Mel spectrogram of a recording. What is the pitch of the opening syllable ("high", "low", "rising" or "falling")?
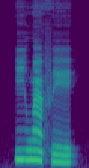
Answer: high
